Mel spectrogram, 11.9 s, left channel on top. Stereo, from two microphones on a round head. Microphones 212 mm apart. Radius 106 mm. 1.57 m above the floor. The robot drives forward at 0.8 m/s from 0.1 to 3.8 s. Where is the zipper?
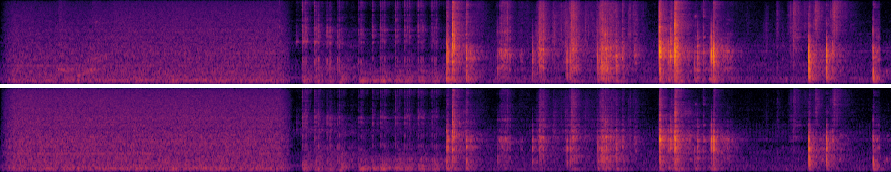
40° left (ahead or behind), 4 m.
